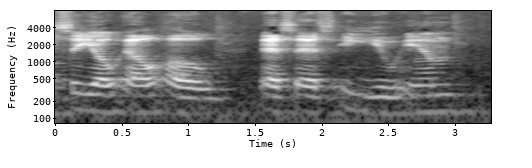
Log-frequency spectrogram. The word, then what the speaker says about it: Colosseum: Colosseum got its name and collosseum is spelled co l o SS e um we pronounce it Colosseum CEO L o SS e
